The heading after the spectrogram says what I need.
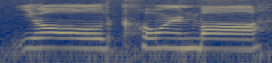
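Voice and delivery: slow teasing drawl; slow fond jab at the judge; affectionate tease. Real, not acted. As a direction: stretch it out fondly.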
